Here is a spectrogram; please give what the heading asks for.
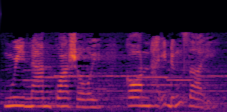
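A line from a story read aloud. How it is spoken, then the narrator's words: Gentle motherly whisper. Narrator (Vietnamese): Sư Thái Tịnh Huyền nói sẽ vào tai chàng bằng giọng ôn nhu như mẹ hiền nói với con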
